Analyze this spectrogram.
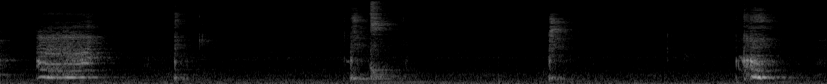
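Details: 10-day-old 3 kg newborn in NICU with meconium aspiration and infection, improving after treatment; about five brief, weak coughs, some with a faint voiced squeak, in a quiet room.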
